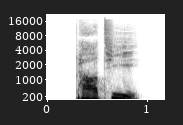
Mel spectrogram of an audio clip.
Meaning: 1. match, game 2. part, area
- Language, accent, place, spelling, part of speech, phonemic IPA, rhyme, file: German, Germany, Berlin, Partie, noun, /paʁˈtiː/, -iː, De-Partie.ogg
